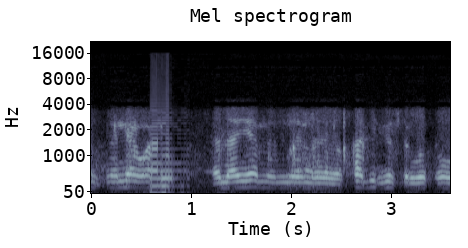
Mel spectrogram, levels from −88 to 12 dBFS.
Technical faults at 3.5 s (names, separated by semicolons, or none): none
